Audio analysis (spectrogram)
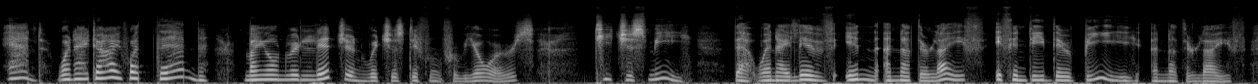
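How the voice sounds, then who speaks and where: A man voicing a grieving old widow who is frightened and desperate, with tearful, pleading outbursts that break high. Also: fairly bright tone, no room sound, full character voice. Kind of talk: audiobook reading.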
